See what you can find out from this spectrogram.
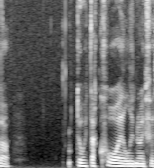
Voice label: "coel", Welsh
